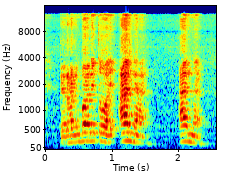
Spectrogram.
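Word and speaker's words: أنا: Ang ana, totoong may mad dyan na alif, may nakasulat pala na alif dyan, na sukun, pero hindi yan binibigkas. Nasasabi mo nung ana, hindi. Yan ay binabasa na ana.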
